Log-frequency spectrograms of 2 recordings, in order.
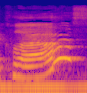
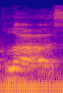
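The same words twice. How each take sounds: First: The word is said in a high pitch. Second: The word is said in a low pitch. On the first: "in an upper pitched voice" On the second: "in a lower pitched voice"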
